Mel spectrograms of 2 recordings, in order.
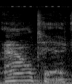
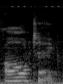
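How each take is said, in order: First: The first syllable rhymes with pal. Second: The first syllable sounds like the word all. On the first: The speaker calls it wrong. "People say Altech. It's not Altech" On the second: The speaker calls it right. "It's Alltech because when they started the company, they were all techs"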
